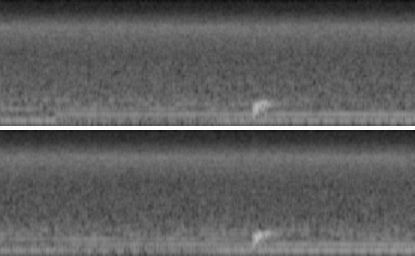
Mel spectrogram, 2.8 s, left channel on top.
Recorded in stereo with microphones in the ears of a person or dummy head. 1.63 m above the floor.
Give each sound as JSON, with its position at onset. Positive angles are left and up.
{"t": 1.7, "sound": "a pop", "side_deg": -45, "distance_m": 6.0}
